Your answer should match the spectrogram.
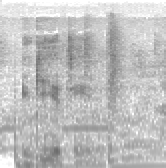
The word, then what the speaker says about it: Guillotine: with Guillotine and made a lot of people pronounce the L in Guillotine I'm not sure why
